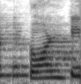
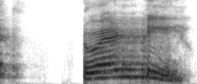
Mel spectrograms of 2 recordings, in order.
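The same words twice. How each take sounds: First: ट्वेंटी said as "टेंटी", with no w sound; wrong way to say it. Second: ट्वेंटी said slowly with a clear "ट्व" w glide; correct pronunciation. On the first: Teacher shows students the wrong way: ट्वेंटी without the w. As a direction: drop the w in ट्वेंटी, saying "टेंटी". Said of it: "इसे ट्वेंटी नहीं बोलेंगे". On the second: Teacher shows students the right way: a slow, careful ट्वेंटी. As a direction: say ट्वेंटी carefully, stressing the tw at the start. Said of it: "आप बोलेंगे ट्वेंटी". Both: Shown as a demonstration.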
